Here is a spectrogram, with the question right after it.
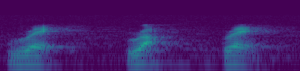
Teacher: Se com o H eu disse hat, hat, chapéu, com o R eu vou dizer rat, rat, tá? Então o R vai ser sempre vibrado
